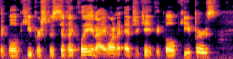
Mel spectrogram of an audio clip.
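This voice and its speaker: An American accent marks this man's fairly low voice, which has a bright, sharp tone. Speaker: goalkeeper coach and gear store owner. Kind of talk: interview. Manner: loud, projecting.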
